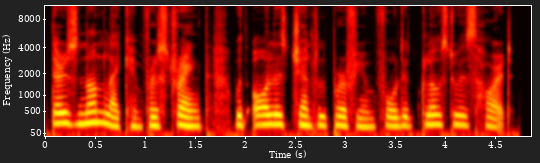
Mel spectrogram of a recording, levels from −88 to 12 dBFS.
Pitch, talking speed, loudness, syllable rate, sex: 190 Hz, 210 wpm, -19 LUFS, 5.3 syllables/s, female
